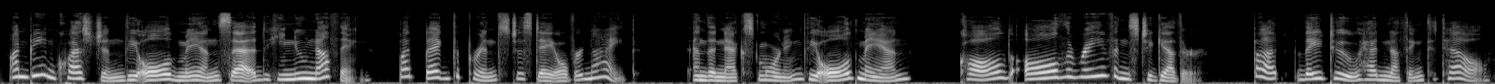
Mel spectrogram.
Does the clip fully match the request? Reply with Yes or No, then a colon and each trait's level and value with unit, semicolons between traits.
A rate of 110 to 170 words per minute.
Yes: average, 145 wpm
